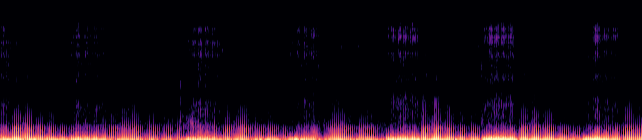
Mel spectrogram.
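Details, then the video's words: A fat cat purring: deep, rumbling low purr in long steady stretches, broken by brief pauses roughly every one to two seconds as the cat breathes. "FAT CAT PURRING"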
